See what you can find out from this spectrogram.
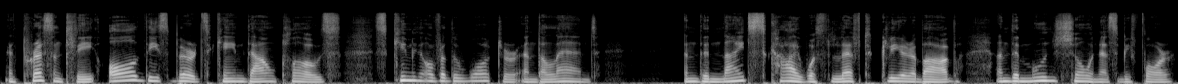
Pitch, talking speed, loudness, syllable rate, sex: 135 Hz, 150 wpm, -20 LUFS, 4.2 syllables/s, male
